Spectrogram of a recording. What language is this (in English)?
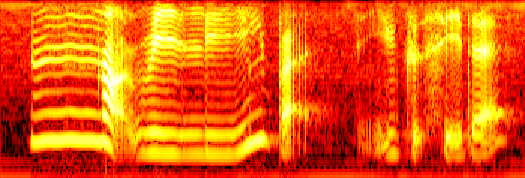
English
